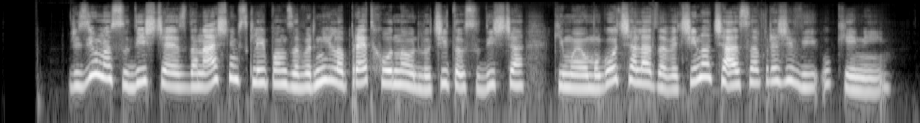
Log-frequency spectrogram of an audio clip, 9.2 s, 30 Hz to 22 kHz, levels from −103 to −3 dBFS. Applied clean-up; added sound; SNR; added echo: neural mask model DeepFilterNet 3.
